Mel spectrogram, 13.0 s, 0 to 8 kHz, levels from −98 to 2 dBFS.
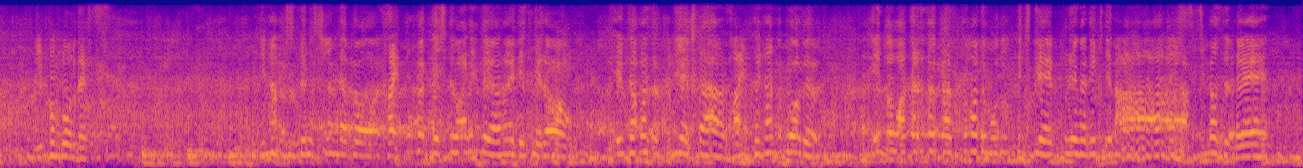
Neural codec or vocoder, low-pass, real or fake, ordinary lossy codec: codec, 16 kHz, 2 kbps, FreqCodec, smaller model; 7.2 kHz; fake; none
